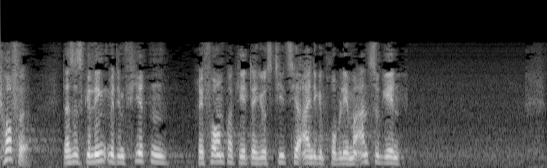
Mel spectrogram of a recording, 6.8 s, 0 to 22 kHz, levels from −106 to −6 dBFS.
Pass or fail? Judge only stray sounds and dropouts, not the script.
pass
